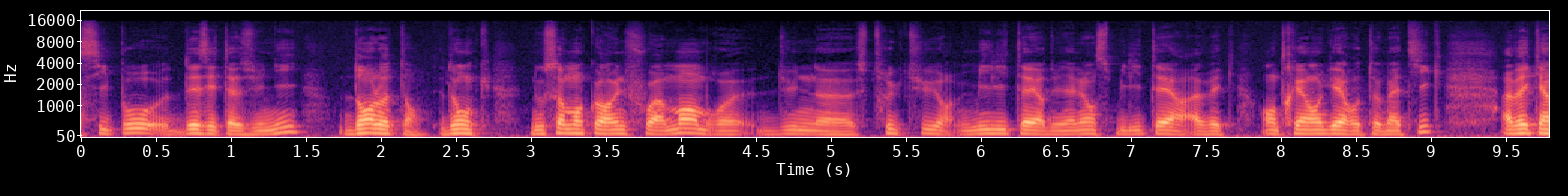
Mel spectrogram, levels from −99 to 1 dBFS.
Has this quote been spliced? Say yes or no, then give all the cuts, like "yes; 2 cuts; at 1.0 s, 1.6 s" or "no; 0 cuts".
yes; 1 cut; at 2.4 s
